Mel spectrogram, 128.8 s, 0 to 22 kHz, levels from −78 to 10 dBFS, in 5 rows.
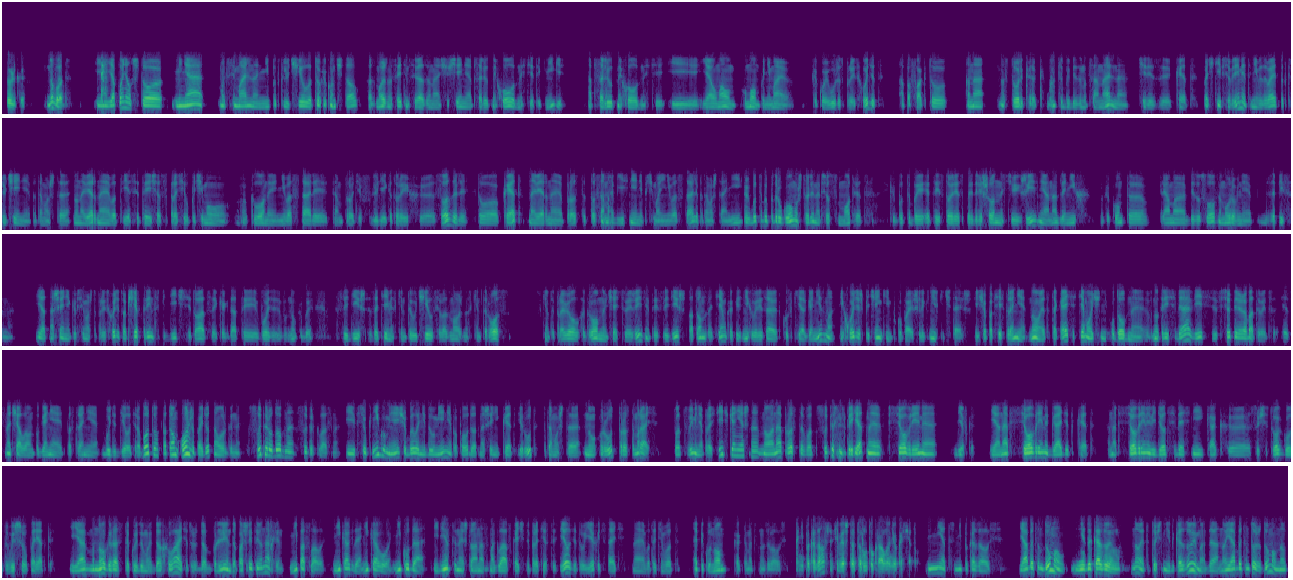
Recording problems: phone-call audio

